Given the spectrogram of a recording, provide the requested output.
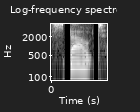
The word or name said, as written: spout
